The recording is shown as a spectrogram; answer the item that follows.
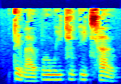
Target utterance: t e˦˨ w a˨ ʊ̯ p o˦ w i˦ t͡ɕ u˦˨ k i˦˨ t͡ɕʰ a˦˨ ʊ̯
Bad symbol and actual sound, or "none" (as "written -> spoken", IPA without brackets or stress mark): none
